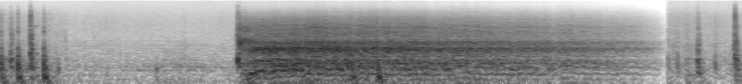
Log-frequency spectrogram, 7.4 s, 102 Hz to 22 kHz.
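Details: Barn-find Range Rover Classic stored about 10–13 years, after sealing leaking fuel lines, priming fuel and new spark plugs, injectors uncertain: starter spins fast and even about four seconds, nearly catches but won't fire; cranks, no start.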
